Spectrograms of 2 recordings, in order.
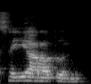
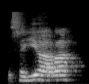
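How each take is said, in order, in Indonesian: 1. Vokal terakhir dan akhiran n dilafalkan. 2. Kata ini berakhir tanpa akhiran vokal terakhir.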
